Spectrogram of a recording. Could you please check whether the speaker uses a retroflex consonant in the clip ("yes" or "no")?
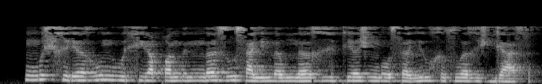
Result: no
